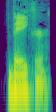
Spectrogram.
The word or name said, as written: Baker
